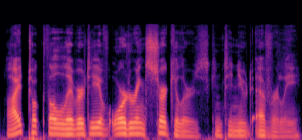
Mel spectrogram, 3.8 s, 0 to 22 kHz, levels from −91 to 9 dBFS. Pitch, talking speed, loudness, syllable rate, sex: 105 Hz, 145 wpm, -19 LUFS, 5.4 syllables/s, male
